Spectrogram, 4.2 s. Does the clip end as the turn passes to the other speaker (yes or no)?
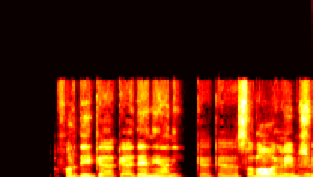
yes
